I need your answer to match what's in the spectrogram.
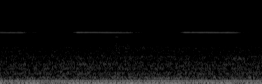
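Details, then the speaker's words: London bus, in the cab: steady high beep about once a second over low diesel hum; intermittent warning that reportedly turns itself off, cause unknown. "I don't know if there's a fault on this bus, but the driver before me I was his leader on my first half, and he says, "Can you hear it beeping?" He says it just turns itself off."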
